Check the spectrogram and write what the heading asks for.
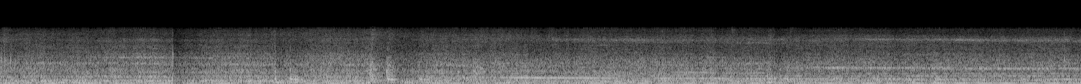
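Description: Class 323 electric multiple unit heard from inside the carriage while running: a steady rumble of wheels on rail with faint whining tones from the traction equipment that drift slowly downward in pitch in the second half.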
